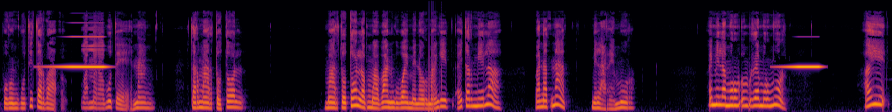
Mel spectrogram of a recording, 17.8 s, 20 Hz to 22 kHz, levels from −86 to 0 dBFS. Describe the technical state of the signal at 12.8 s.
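At 12.8 s the speech signal is intact, with no technical fault present at that moment.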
